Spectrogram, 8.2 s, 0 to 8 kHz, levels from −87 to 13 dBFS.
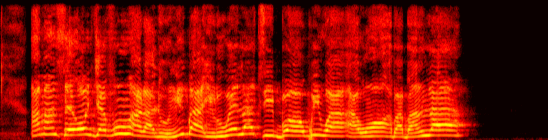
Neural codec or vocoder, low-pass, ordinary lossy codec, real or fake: codec, 16 kHz, 16 kbps, FreqCodec, smaller model; none; none; fake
